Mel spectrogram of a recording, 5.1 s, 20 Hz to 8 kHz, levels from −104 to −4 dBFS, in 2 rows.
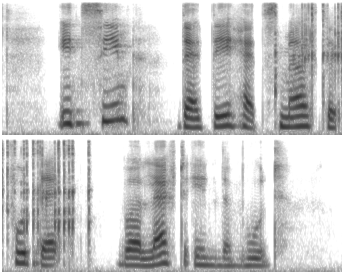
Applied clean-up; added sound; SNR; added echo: neural diffusion model UNIVERSE++.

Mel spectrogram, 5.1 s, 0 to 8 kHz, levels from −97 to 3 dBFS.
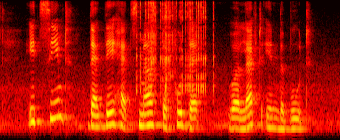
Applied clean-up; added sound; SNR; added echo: none; Clock; 6 dB; none.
